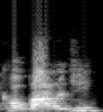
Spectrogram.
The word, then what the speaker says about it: Copology: Did I pronounce that right? Copology?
